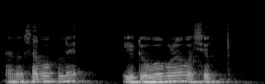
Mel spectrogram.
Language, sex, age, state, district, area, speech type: Assamese, male, 18-30, Assam, Udalguri, rural, spontaneous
